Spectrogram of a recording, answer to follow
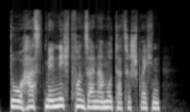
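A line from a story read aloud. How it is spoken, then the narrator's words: Angry shout. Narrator (German): schrie der Herr wütend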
